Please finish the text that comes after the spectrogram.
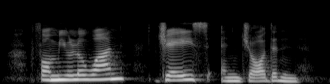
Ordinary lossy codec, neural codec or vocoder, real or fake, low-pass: none; none; real; 7.2 kHz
